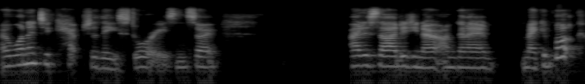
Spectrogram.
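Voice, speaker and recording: With a slight New Zealand accent, a woman speaks at a moderate pace in a fairly high, somewhat breathy voice, her intonation monotone and flat, with long, frequent pauses. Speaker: advocate and speaker. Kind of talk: webinar talk.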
